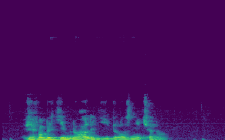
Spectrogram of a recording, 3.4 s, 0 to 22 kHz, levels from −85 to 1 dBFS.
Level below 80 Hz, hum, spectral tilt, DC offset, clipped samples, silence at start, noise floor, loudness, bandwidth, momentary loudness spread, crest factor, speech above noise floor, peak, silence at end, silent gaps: -62 dBFS; none; -9.5 dB/octave; under 0.1%; under 0.1%; 0.35 s; -58 dBFS; -18 LUFS; 6.4 kHz; 12 LU; 16 dB; 41 dB; -2 dBFS; 0.9 s; none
